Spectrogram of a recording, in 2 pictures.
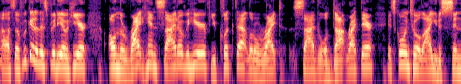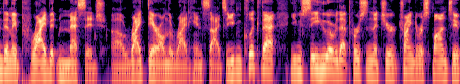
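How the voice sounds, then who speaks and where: The speaker talks in an American accent at a fairly quick pace, with hardly any pauses. The pitch swings very widely. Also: man, fairly high pitch for a man. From US South. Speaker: live stream host. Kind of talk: tutorial. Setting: live stream. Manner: casual, filler-heavy.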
